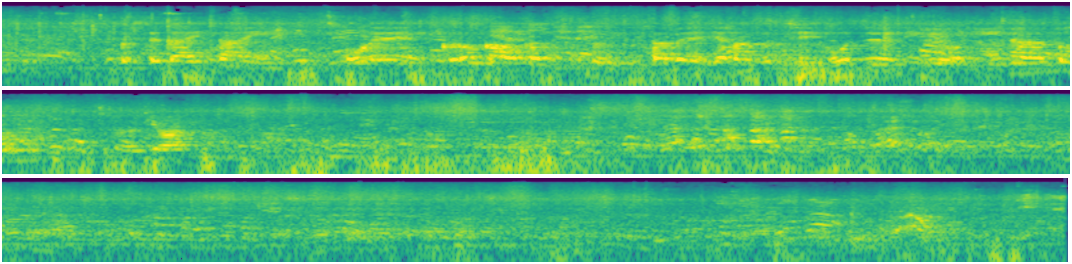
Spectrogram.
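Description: A crowd of young people chatters and calls out outdoors.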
